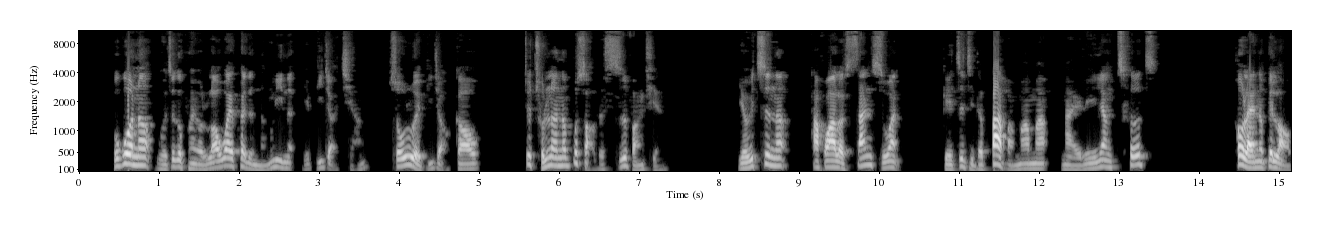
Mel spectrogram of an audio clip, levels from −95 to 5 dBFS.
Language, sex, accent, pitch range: Chinese, male, native, 115-190 Hz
